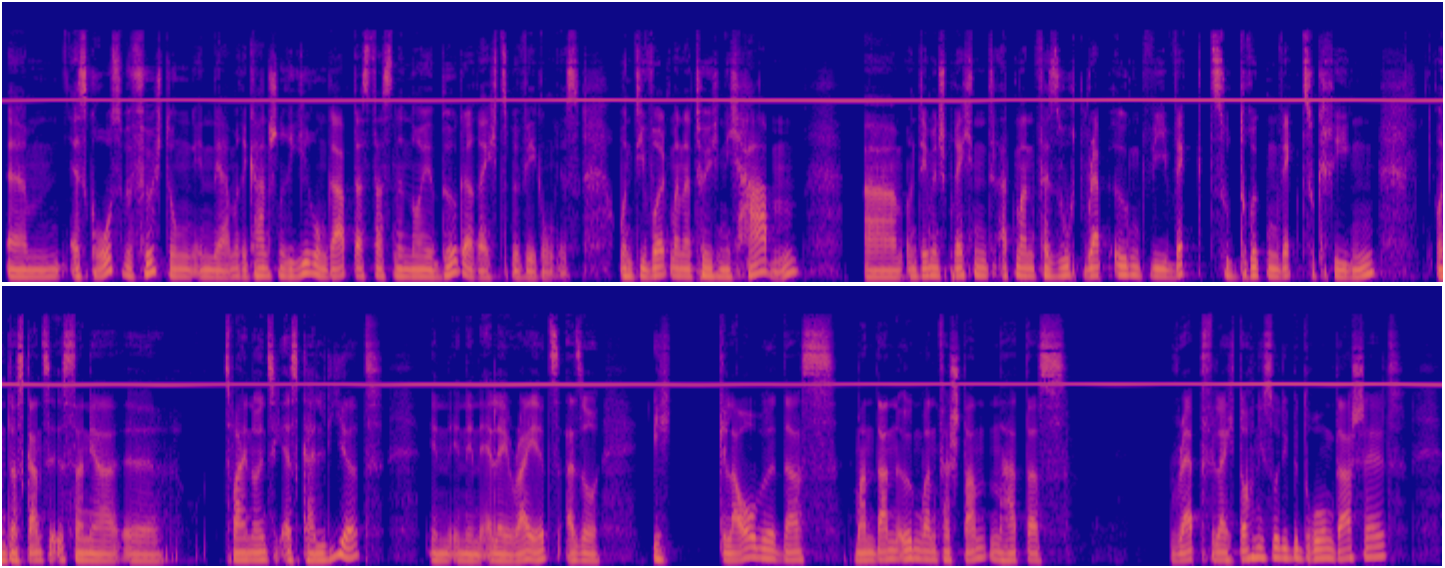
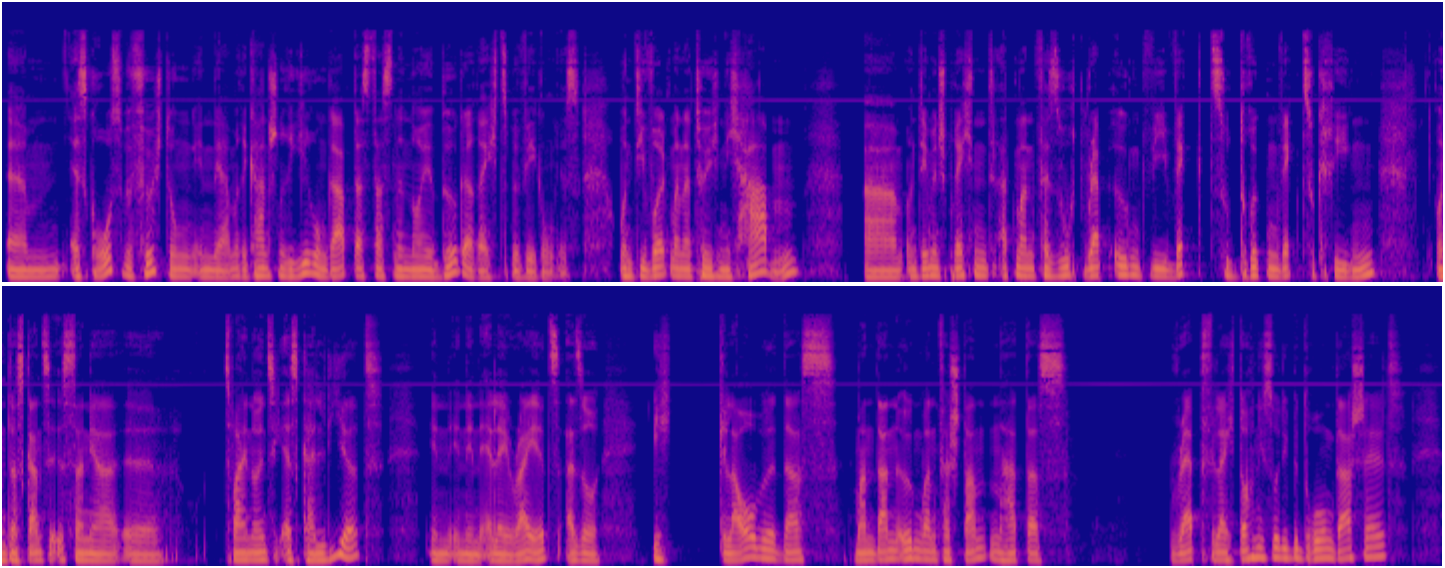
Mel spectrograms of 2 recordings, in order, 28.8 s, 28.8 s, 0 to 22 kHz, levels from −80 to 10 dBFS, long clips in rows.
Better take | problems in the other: second | high-pitched whine; loud; throughout; 5 kHz, 6 dB below the speech; faint in the second

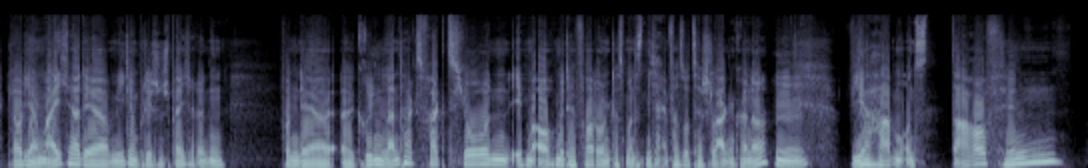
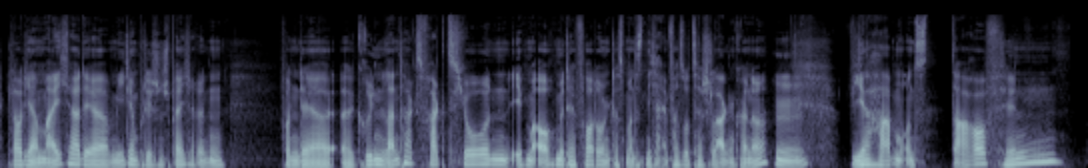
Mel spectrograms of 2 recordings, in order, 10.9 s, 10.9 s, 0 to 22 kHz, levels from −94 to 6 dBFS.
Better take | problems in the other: second | distortion; slight; 6% of the sound clipped

